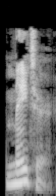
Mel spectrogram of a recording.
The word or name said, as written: mater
